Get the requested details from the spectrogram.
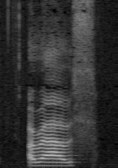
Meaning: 1. To stimulate or induce (feelings); pique 2. To sexually stimulate 3. To sexually stimulate.: To cause an erection of the penis or other physical signs of sexual arousal, such as fluid secretion
- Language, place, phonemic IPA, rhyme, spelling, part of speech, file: English, California, /əˈɹaʊz/, -aʊz, arouse, verb, En-us-arouse.ogg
